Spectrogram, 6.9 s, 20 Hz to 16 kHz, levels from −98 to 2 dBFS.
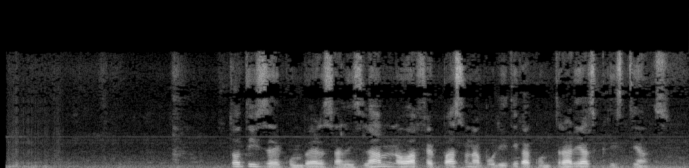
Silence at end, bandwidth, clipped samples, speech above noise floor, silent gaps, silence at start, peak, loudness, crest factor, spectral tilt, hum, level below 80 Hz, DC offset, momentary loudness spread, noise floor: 0.05 s; 11.5 kHz; under 0.1%; 29 dB; none; 0.1 s; -4 dBFS; -23 LUFS; 22 dB; -5.5 dB/octave; none; -50 dBFS; under 0.1%; 13 LU; -51 dBFS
